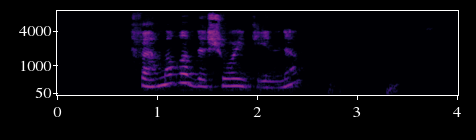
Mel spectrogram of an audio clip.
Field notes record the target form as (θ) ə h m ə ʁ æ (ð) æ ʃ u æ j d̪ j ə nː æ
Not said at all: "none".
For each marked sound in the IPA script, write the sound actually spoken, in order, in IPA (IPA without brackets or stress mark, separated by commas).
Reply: f, ð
